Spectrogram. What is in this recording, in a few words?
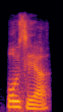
"osier", Indian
